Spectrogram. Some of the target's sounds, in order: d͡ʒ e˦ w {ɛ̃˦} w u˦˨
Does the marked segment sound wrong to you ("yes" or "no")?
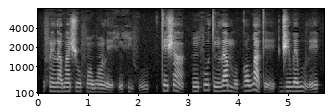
yes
